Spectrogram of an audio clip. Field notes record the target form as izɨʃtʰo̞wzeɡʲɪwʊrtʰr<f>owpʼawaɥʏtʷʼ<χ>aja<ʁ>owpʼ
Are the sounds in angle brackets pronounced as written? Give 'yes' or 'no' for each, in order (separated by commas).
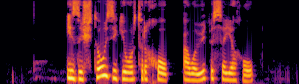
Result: no, no, yes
